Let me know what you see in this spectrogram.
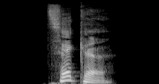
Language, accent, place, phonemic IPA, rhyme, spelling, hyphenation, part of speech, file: German, Germany, Berlin, /ˈt͡sɛkə/, -ɛkə, Zecke, Ze‧cke, noun, De-Zecke.ogg
- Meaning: 1. tick (animal) 2. leftist (person, usually young, who supports leftwing politics)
